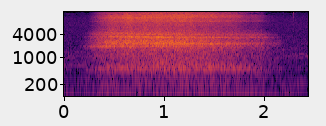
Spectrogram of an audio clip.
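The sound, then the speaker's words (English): Deep breathing during a guided breathing exercise: a single long, steady breath of soft airy hiss that swells and then fades, with no talk over it. “So now we'll take a deep breath in and out. And in.”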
